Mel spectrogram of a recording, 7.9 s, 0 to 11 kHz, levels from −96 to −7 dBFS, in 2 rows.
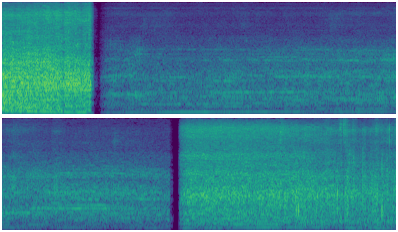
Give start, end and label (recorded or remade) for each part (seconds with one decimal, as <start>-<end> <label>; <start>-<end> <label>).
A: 0.0-4.4 remade; 4.4-6.9 recorded; 6.9-7.9 remade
